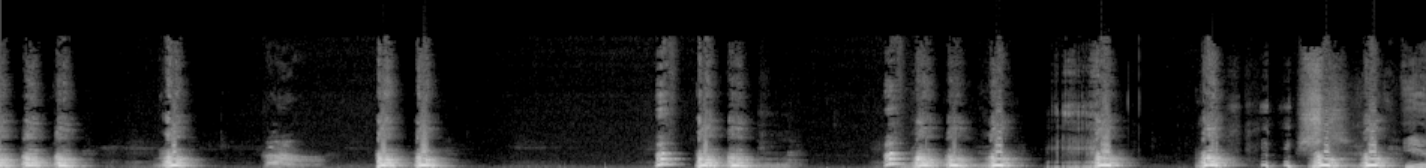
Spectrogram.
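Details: Tantrum of a male Otterhound–Spinone mix whose seat was occupied: bursts of two or three complaining barks repeated every second or two with short pauses, some moaning, a man's voice in between.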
